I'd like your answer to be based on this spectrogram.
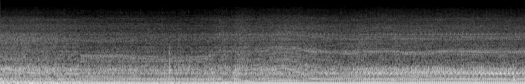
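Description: A motorcycle engine revs hard and continuously, close and loud, while climbing a steep, challenging hill road in Spain.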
